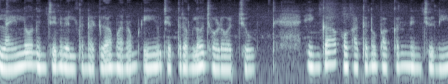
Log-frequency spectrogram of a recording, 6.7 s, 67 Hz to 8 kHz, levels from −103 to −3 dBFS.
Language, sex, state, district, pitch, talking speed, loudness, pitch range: Telugu, female, Andhra Pradesh, Chittoor, 180 Hz, 135 wpm, -16 LUFS, 170-185 Hz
